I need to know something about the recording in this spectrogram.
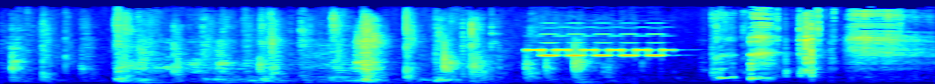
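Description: An electronic telephone at a Samjin Electronics dealership trills in a short burst of rapid, warbling beeps, fairly loud, in the middle of a stretch of clattering thumps and bumping noises.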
